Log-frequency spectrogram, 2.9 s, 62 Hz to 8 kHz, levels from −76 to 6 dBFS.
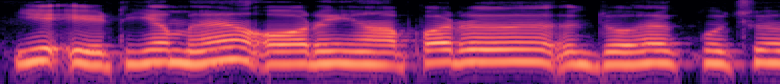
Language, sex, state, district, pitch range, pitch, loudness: Hindi, female, Bihar, Patna, 205-225 Hz, 215 Hz, -14 LUFS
